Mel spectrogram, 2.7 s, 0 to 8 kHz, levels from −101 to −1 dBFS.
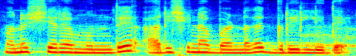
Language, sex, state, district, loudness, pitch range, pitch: Kannada, female, Karnataka, Bangalore, -14 LUFS, 180-225 Hz, 205 Hz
